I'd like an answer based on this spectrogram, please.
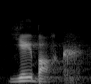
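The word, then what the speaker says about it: יבק: connection between these threes this is how you say jaybach ye bak this is how you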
